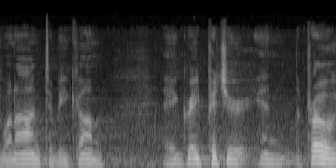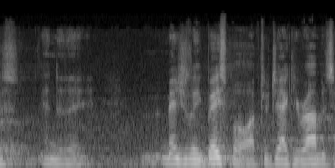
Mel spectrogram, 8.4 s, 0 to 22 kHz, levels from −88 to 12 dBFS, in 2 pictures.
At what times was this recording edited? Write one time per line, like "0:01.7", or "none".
none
